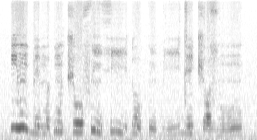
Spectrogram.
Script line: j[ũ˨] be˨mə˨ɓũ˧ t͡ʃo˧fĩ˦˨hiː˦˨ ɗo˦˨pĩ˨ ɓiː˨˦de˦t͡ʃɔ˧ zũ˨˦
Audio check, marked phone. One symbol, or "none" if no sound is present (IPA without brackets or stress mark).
ũ˦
